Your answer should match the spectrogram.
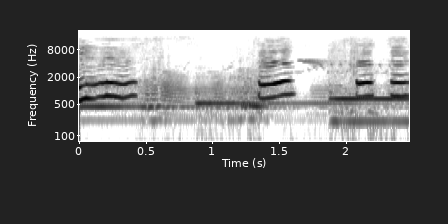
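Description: Cartoon bee buzzing sound effect: a wavering, wobbling buzz at the start and a shorter second one about one and a half seconds in, over steady held tones.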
